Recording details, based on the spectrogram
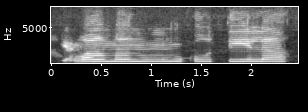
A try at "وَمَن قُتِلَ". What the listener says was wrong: No, you have to conceal the noon sound.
